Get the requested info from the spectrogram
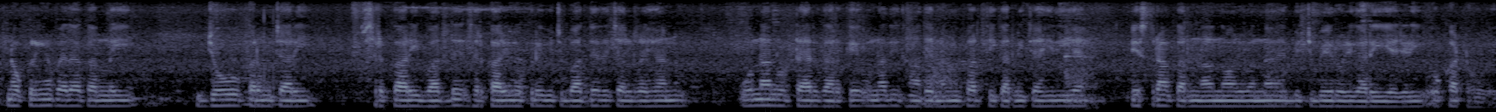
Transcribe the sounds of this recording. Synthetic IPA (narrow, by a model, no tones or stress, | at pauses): nɔːkɾijãːpɛːd̪aːkəɾənləiː | d͡ʒoːkəɾmt͡ʃaːɾiː | səɾkaːɾiːbəd̪esəɾkaːɾiːnɔːkɾiːʋɪt͡ʃbəd̪eːt̪eːt͡ʃəlɾəɦeːɦən | ʊnãːnũːɾɪʈaːjəɾkəɾkeːʊ̰nãːd̪iːt̪ʰãːt̪eːnəmĩːpəɾt̪iːkəɾniːt͡ʃaːɦiːd̪iːɦɛː | ɪst̪əɾãːkəɾənnaːlnɔːd͡ʒəʋənãːʋɪt͡ʃbeːɾoːzɡaːɾiːɛːd͡ʒeːɽiːʔoːkəʈɦoːʋḛː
